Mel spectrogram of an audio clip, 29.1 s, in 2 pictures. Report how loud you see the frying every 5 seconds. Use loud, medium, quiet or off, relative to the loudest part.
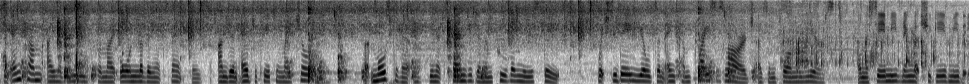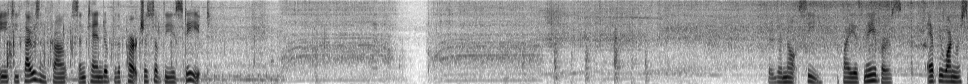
loud, loud, loud, quiet, quiet, quiet.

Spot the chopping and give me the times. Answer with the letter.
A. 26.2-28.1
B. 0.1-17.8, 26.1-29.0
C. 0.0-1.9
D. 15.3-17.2
C.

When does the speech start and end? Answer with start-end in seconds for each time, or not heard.
0.1-17.8, 26.1-29.0.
